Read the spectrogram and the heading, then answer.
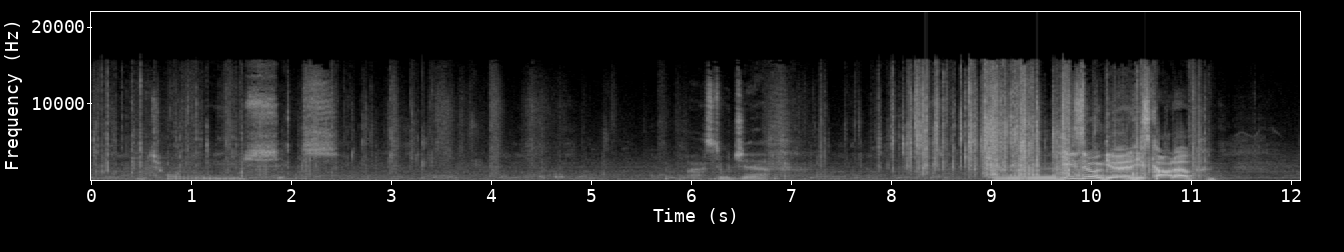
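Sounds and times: foil wrappers crinkling: 0.0 - 3.8, 7.2 - 11.2
low voice murmuring: 0.2 - 4.9
sharp burst of crackle: 7.9 - 9.9.

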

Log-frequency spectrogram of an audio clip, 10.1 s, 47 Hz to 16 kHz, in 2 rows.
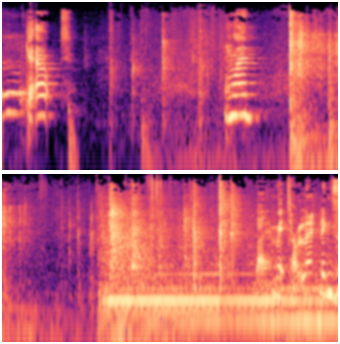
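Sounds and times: door banging shut: 4.2 - 8.6
garage door opener motor hum: 6.4 - 10.0.

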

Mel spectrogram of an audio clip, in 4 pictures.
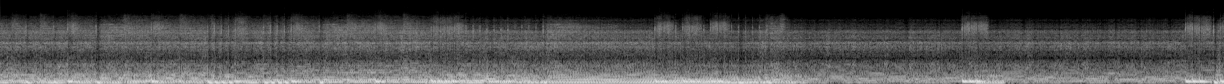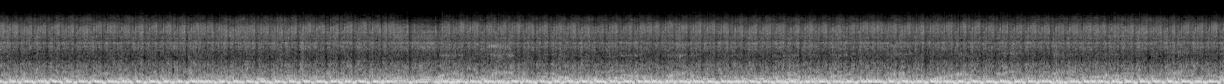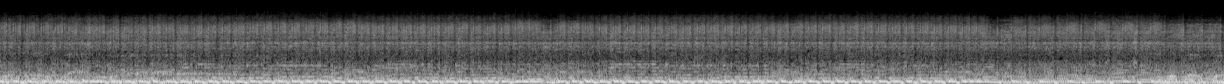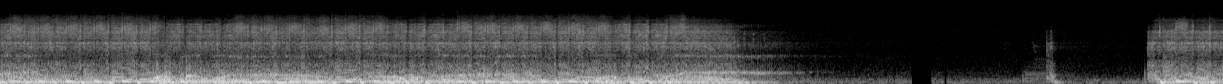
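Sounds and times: metal band with distorted guitars: 0.0 - 44.9, 48.2 - 48.9.

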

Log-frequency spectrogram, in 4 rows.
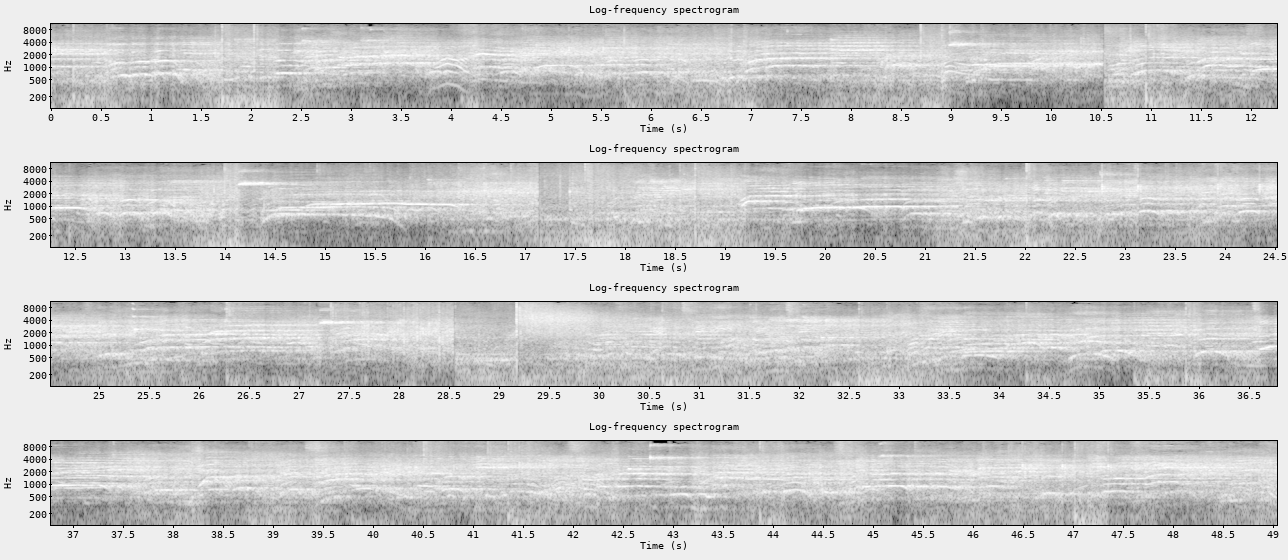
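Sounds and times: players and spectators calling: 0.0 - 49.0
volleyball slaps echoing: 1.5 - 2.4, 8.6 - 9.2, 10.5 - 11.5, 13.8 - 14.8, 17.1 - 19.2, 21.9 - 24.4, 28.2 - 31.0, 32.3 - 33.2, 35.3 - 36.2, 40.4 - 41.8, 43.7 - 44.2, 46.2 - 47.6
volleyball being struck: 29.1 - 29.8.

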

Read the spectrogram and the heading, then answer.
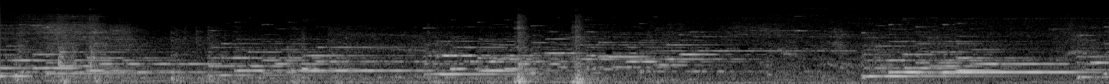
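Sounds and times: train wheels clacking on rail joint: 0.0 - 3.4, 4.3 - 6.2
electronic chime melody: 2.3 - 11.0.

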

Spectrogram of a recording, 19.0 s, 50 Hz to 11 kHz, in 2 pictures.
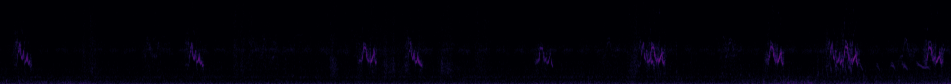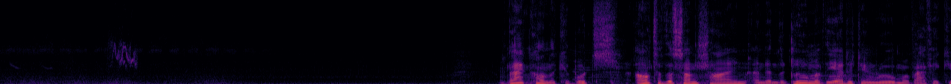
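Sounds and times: high bird chirps: 6.3 - 9.7.

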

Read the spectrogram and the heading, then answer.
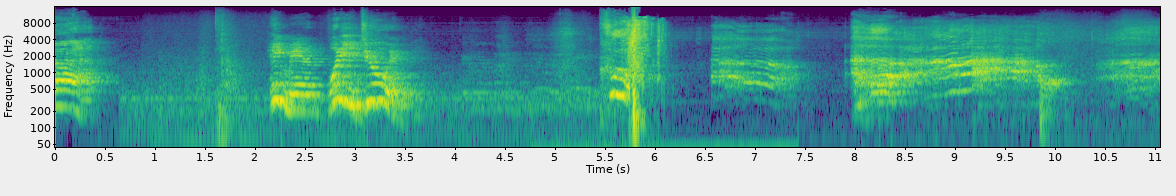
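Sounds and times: person's loud vocal burst: 4.8 - 8.4.

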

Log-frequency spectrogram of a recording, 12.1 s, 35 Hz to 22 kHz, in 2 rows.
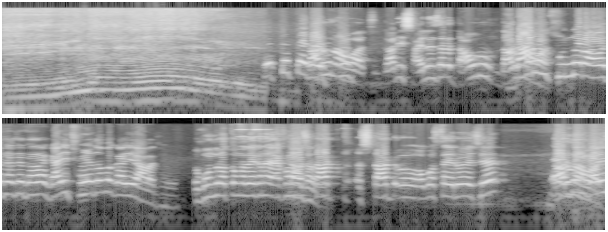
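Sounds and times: motorcycle engine revving: 0.0 - 3.2.

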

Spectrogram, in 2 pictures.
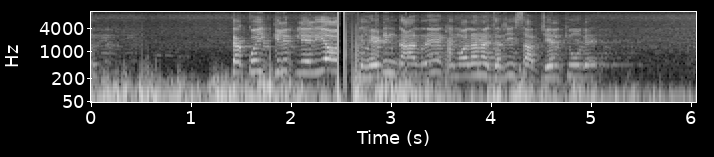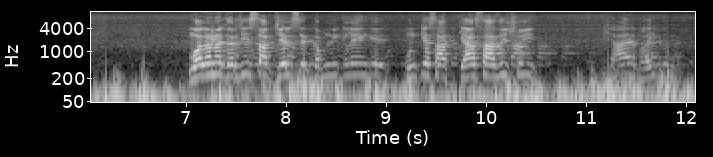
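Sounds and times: deep uneven rumble: 0.0 - 12.0.

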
